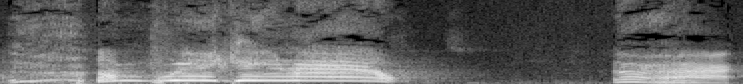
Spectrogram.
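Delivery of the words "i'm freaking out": high, slow, stretched-out panicked shout; drawn-out high scream of I'm freaking out; panicked yell. Real, not acted. Building panic peaks.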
